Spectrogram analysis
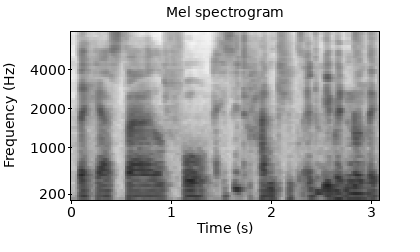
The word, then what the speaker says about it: Huntrix: My first attempt was Hunter X, and my 10-year-old died and was like, Mama, it's Huntrix. And it's like, Right. there's no I.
